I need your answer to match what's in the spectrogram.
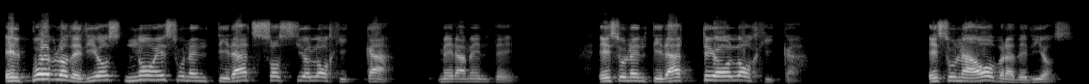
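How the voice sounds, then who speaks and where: A man, a priest giving a Bible lecture, teaching with slow emphasis and repeating key phrases. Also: fairly high pitch, animated, a bit bright. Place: house with a mountain view.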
